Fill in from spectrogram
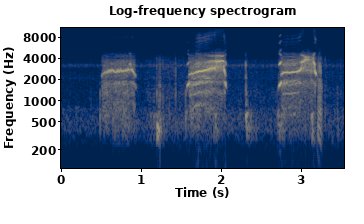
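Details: Osprey at a nest in Latvia on 10 July 2013 at 19:10, squabbling as one bird tries to take a fish from another: three loud, harsh, squealing calls, each about half a second long, over a steady high background hum.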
